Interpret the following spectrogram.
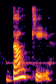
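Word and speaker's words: dankie: word for thank you do you want to pronounce that yeah it's a good one thank you so it's donkey donkey this is very useful nah i'm not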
